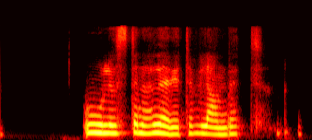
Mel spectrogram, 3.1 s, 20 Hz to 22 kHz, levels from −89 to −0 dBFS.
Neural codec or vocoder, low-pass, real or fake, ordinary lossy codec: codec, 16 kHz in and 24 kHz out, 0.9 kbps, LongCat-Audio-Codec, four codebook decoder; 9.9 kHz; fake; AAC, 48 kbps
